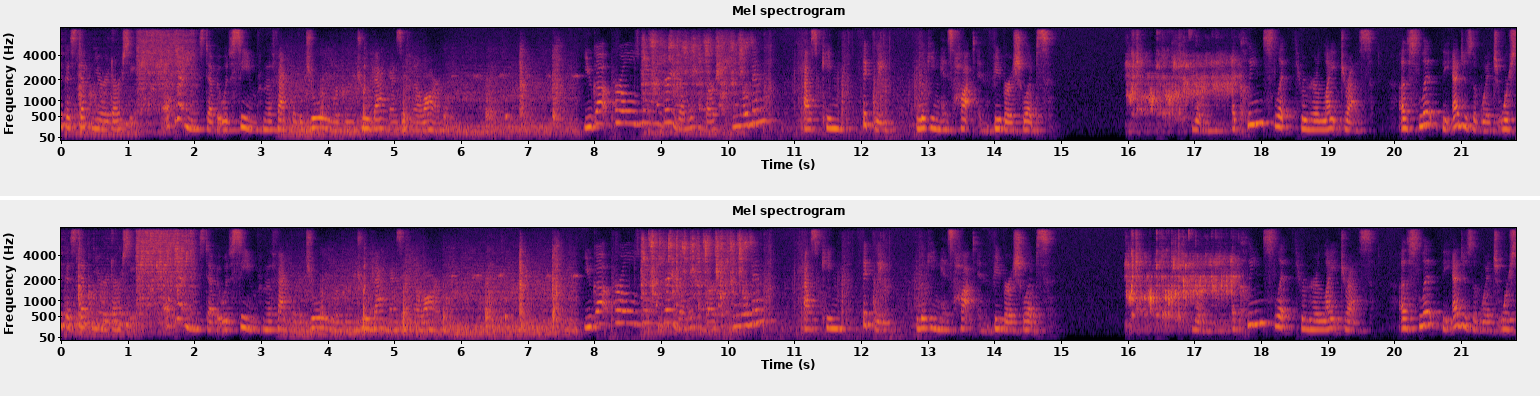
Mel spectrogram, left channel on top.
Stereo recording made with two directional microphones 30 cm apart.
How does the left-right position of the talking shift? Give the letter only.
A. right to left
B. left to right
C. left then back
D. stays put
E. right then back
D.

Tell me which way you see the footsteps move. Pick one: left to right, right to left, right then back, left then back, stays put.
right then back.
